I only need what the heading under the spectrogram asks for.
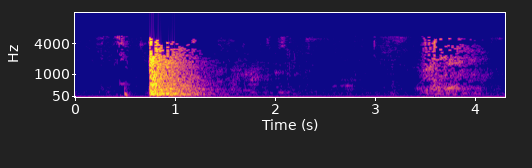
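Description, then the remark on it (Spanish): A door swings shut with a loud slam that rings out briefly, followed a few seconds later by a softer rustle or latch sound, with no talking. “si alguien puede cerrar la puerta ahí un, poquito, me, me, ayuda a mí.”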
